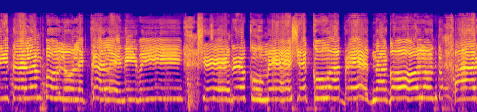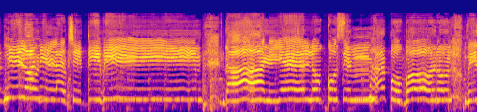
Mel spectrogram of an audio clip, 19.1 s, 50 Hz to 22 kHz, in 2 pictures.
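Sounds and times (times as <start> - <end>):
girls singing: 0.0 - 19.0.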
